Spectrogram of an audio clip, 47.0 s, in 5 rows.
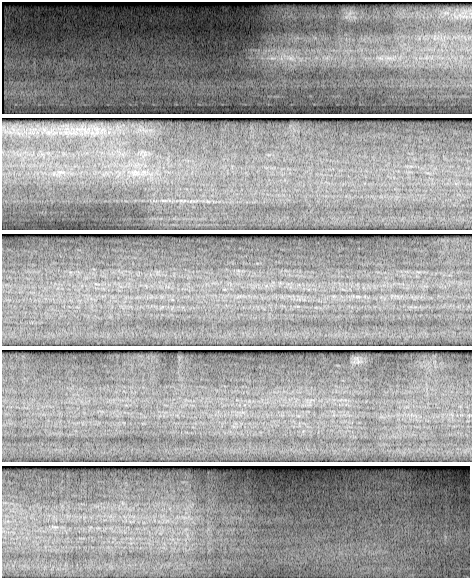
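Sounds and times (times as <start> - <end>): electric locomotive passing: 0.0 - 46.9
freight train rolling by: 0.0 - 46.9
high wheel squeal: 4.8 - 40.0.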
